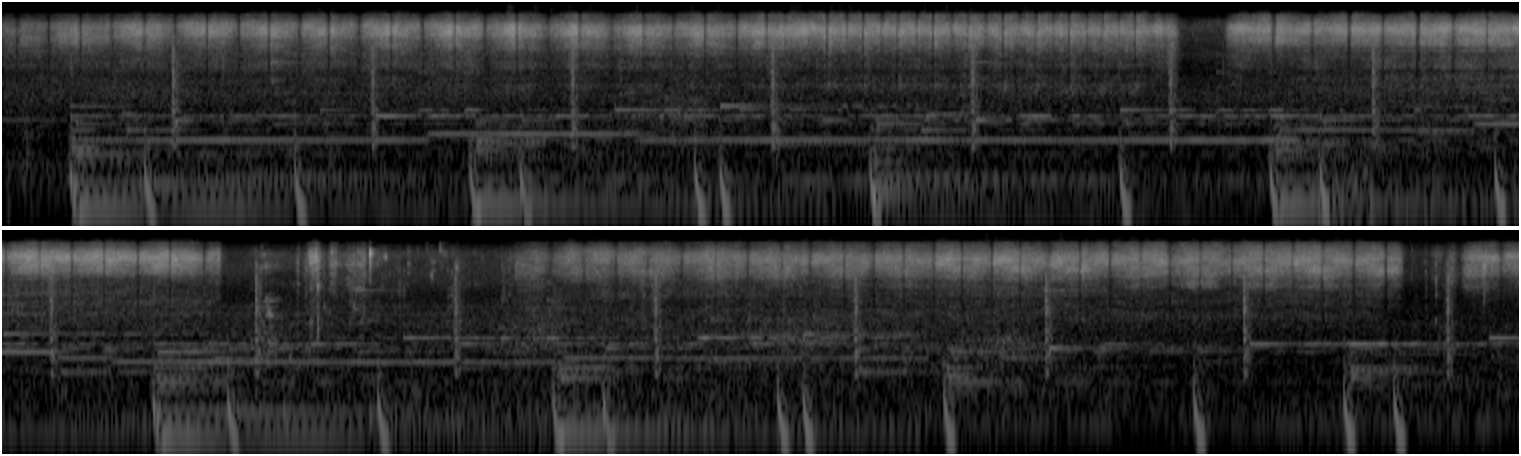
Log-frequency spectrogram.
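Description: Wet sanding a car's paint by hand: quiet, steady rubbing strokes repeating in a slow back-and-forth rhythm with a faint wet, gritty texture, close up and without talk.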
